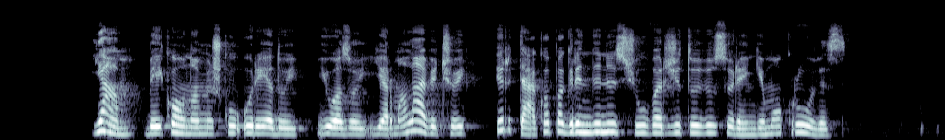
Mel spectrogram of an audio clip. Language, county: Lithuanian, Šiauliai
